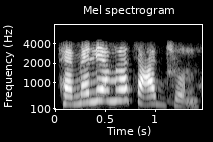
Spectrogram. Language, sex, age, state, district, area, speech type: Bengali, female, 18-30, West Bengal, Murshidabad, urban, conversation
